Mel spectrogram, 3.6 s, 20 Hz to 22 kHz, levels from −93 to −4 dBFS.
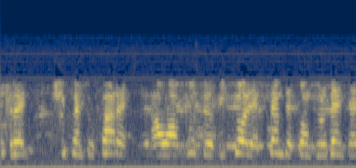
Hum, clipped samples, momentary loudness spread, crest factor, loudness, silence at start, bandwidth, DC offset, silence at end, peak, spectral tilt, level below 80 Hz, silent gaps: none; under 0.1%; 7 LU; 18 dB; -21 LUFS; 0 s; 8.4 kHz; 1%; 0 s; -4 dBFS; -3.5 dB/octave; -60 dBFS; none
